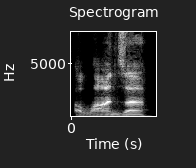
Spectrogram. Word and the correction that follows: Alonzo: I yeah, I messed that up royally last podcast. – Yeah, so yeah i believe it's Alonzo Barnett.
